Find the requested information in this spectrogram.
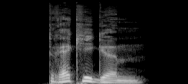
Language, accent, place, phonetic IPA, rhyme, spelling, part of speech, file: German, Germany, Berlin, [ˈdʁɛkɪɡəm], -ɛkɪɡəm, dreckigem, adjective, De-dreckigem.ogg
- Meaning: strong dative masculine/neuter singular of dreckig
